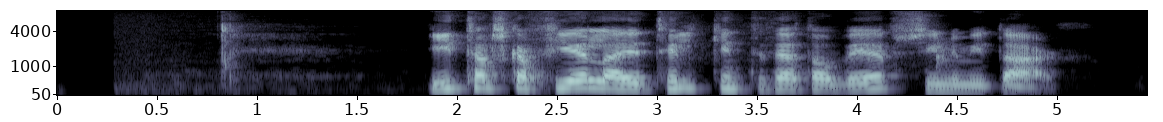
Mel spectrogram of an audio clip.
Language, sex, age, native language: Icelandic, male, 30-39, Icelandic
